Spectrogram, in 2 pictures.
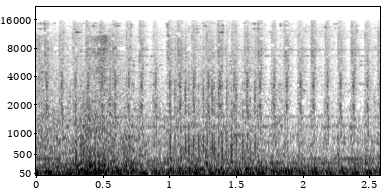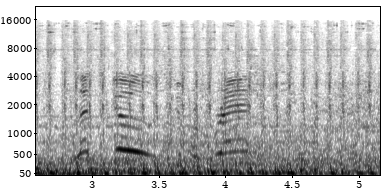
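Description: Rapid turret machine gun fire in the video game Halo 2, loud and steady throughout, with chirpy electronic sound effects on top and a voice speaking over the din.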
